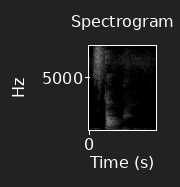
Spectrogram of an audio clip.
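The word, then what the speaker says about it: stock: And the portion of the stem onto which this scion is attached is known as stalk. S-T-O-C-K. And it is pronounced as stalk.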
